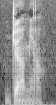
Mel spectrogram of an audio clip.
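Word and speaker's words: جامعة: You have jim, and it's pronounced j, as in jamia, university. So it's pronounced j, jamia, jamia.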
